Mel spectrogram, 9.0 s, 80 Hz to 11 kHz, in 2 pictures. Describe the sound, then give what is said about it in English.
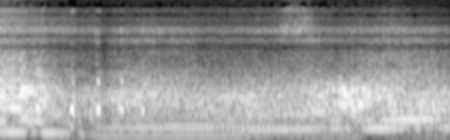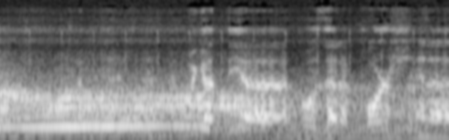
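A Porsche sports car engine roars steadily as it passes the speakers' car on Highway 9 through Big Basin, its pitch dropping as it goes by, with a voice heard briefly toward the end. “So we got a really hot car going to pass us.”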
